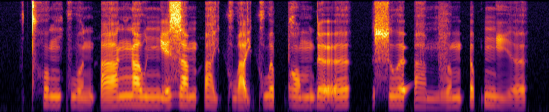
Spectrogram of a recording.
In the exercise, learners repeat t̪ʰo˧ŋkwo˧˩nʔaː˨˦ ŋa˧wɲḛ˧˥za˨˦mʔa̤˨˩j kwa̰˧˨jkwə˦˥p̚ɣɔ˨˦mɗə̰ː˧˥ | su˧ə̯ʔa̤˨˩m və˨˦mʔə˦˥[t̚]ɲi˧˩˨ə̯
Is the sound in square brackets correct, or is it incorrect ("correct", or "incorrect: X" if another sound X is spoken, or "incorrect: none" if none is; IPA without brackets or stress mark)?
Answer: incorrect: p̚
